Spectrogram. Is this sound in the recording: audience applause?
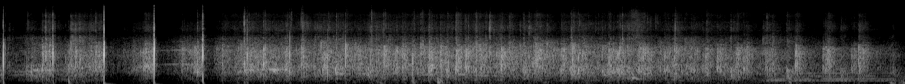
yes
